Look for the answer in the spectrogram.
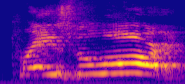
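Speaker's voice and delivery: very high, loud shout of delight; lady finding the groceries on her porch, shouting for joy; joyful shout. Retold or imitated. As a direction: burst out with thanks. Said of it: "and she shouted".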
